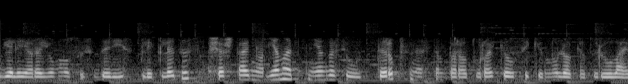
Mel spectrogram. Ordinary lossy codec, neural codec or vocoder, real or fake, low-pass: MP3, 48 kbps; none; real; 7.2 kHz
